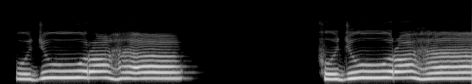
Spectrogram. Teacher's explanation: فو، جو مد اصلی ہے، واو ساکن سے پہلے پیش، ایک الف کے برابر کھینچیں گے. جو رو پر کریں گے، شارٹ رکھیں گے.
